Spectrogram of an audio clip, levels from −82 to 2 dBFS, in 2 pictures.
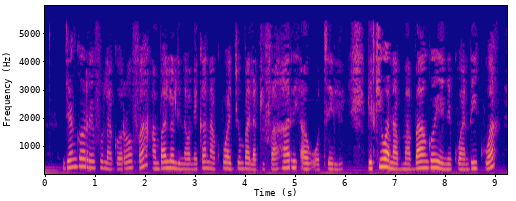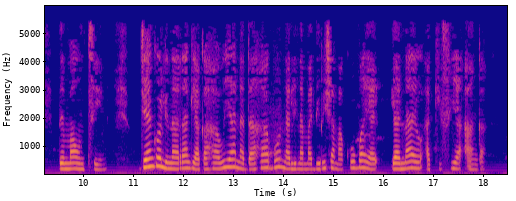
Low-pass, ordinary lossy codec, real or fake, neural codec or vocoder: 5.4 kHz; MP3, 24 kbps; real; none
